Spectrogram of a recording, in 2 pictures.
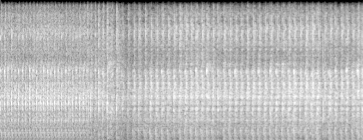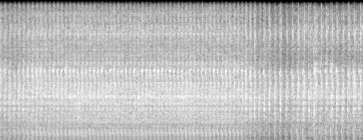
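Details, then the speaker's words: MTD ride-on mower single-cylinder engine after carburetor reassembly to cure surging: starts and putters steadily, then settles slightly faster once the idle is raised, running evenly without hunting; surging fixed. "Bring the idle up a little bit. There we go, a bit better. So I'll let that run"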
